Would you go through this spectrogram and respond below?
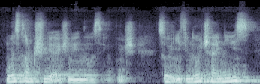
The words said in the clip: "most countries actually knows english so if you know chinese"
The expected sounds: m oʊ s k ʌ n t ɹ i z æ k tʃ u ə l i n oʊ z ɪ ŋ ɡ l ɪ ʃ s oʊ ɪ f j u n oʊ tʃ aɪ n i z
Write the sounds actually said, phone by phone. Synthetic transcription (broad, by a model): m oʊ s k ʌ n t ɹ i ɛ k tʃ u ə l i n oʊ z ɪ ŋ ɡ w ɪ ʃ s oʊ ɪ f j u n oʊ tʃ aɪ n i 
